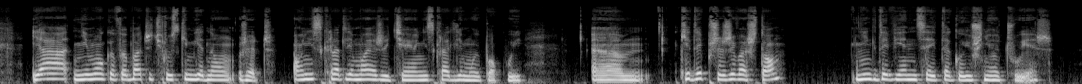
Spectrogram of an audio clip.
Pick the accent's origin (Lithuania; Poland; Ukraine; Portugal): Ukraine; Kyiv; ja pochodzę z Kijowa i ja pamiętam pierwsze takie, ja miałam dwa strachy wtedy tego pierwszego dnia.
